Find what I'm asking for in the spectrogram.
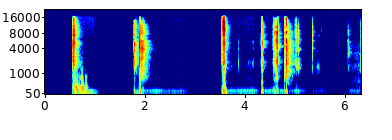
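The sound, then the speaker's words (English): A can of Manhattan Project Beer Company Pilsner, 12 fluid ounces and 5.3% alcohol, cracks open with a few sharp, faint metallic clicks and snaps separated by silence. “It is a Pilsner from the Manhattan Project Beer Company. So for all you ASMRs out there, here's a nice little crack at the top.”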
